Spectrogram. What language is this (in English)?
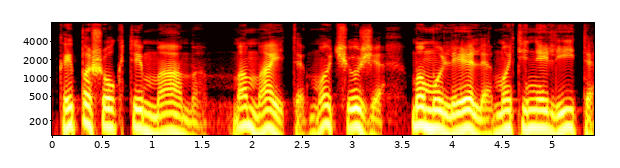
Lithuanian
